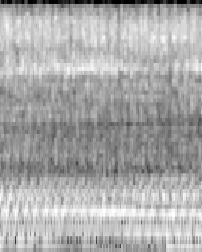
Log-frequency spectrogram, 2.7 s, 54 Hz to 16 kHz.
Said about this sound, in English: The sea sled can hit a speed of over 40 knots because they're equipped with, you guessed it, airplane engines. These boats speed across the Seattle waters with deafening noise.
